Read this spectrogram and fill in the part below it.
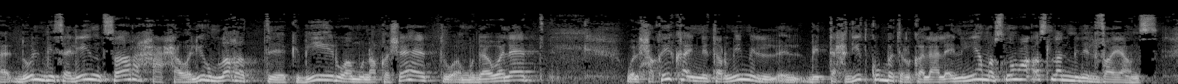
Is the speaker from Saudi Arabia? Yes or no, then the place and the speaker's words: no; Egypt; لو عندنا اثر زي مسافر خانة عندنا في مصر تم حركه تماما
